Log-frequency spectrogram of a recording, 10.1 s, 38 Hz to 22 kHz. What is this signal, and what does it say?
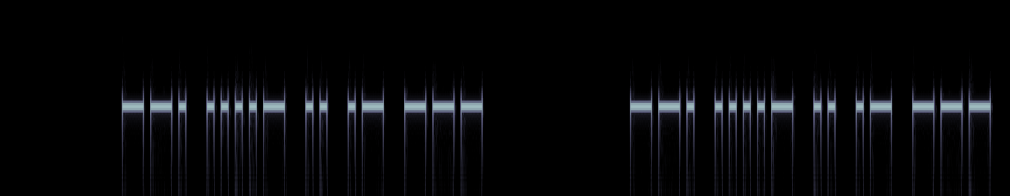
Morse code, heard as a keyed tone, about 17 wpm, 700 Hz. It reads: G4IAO G4IAO
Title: DXCC-100 Call Signs - 5 Characters - Repeated 2x - 17wpm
